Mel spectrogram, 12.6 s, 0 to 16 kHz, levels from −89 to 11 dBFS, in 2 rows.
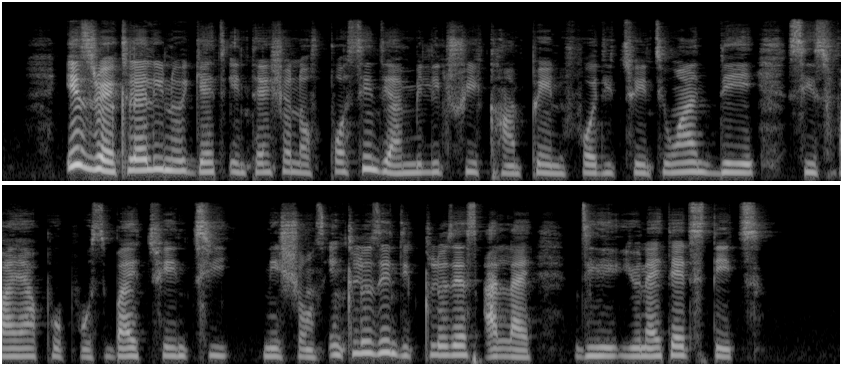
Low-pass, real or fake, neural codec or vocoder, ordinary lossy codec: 10.8 kHz; real; none; none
